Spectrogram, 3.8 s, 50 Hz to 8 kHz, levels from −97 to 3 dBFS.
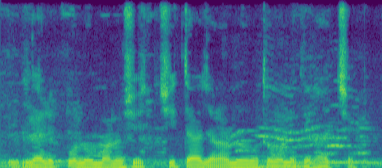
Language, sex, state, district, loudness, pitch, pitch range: Bengali, male, West Bengal, Alipurduar, -14 LUFS, 105 Hz, 90-110 Hz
